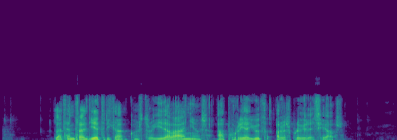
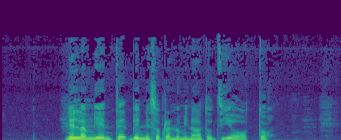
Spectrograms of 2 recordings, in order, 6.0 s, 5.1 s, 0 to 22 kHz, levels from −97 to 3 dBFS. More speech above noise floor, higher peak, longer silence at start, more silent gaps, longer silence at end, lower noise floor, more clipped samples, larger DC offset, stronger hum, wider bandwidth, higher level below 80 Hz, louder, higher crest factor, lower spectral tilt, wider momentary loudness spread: first, 55 dB vs 42 dB; about the same, -4 dBFS vs -4 dBFS; second, 0.8 s vs 0.95 s; neither; second, 0.85 s vs 1.1 s; first, -80 dBFS vs -63 dBFS; neither; neither; neither; second, 7.4 kHz vs 16.5 kHz; first, -46 dBFS vs -56 dBFS; second, -26 LUFS vs -22 LUFS; first, 24 dB vs 18 dB; about the same, -6 dB/octave vs -5 dB/octave; second, 11 LU vs 14 LU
